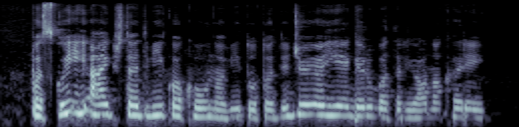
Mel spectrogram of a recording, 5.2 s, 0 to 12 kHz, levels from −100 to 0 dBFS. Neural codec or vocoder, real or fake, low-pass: none; real; 10.8 kHz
